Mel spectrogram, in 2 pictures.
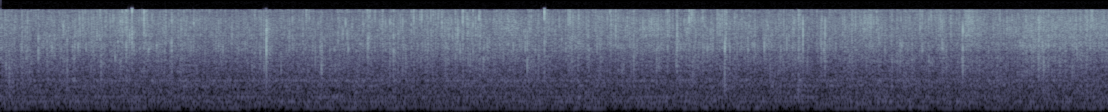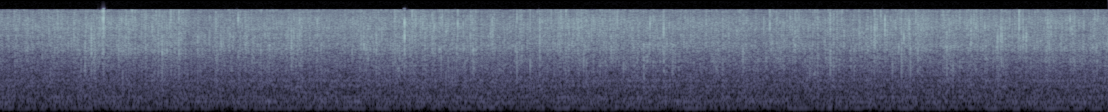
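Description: Chicken wings and slider patties frying in grease on a flat-top griddle: a steady sizzle with fine crackling.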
